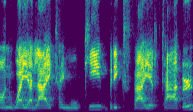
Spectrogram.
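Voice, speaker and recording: In an Italian accent, a woman speaks at medium pitch with a bright, sharp tone. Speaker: language teacher. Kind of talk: q&a in online class.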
